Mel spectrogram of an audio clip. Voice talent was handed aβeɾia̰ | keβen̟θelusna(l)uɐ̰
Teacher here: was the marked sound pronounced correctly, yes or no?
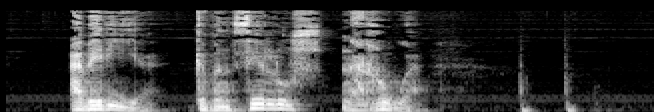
no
